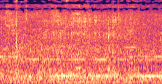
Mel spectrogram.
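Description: Busy city street din: a steady low rumble of traffic and engines mixed with the voices of passers-by. A steady mid-pitched hum joins about half a second in.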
